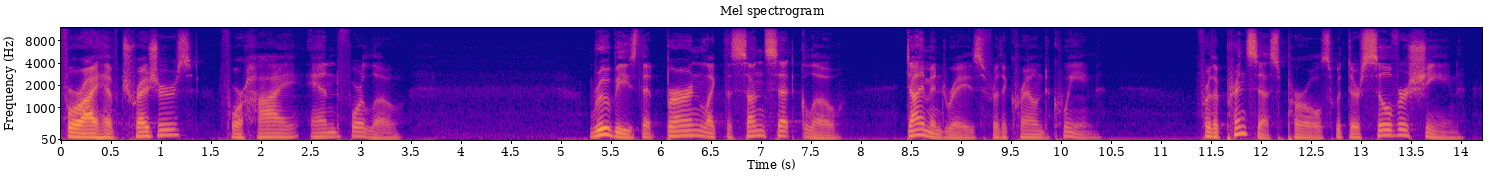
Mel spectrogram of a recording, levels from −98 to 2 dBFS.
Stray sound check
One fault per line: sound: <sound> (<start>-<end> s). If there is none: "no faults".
no faults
